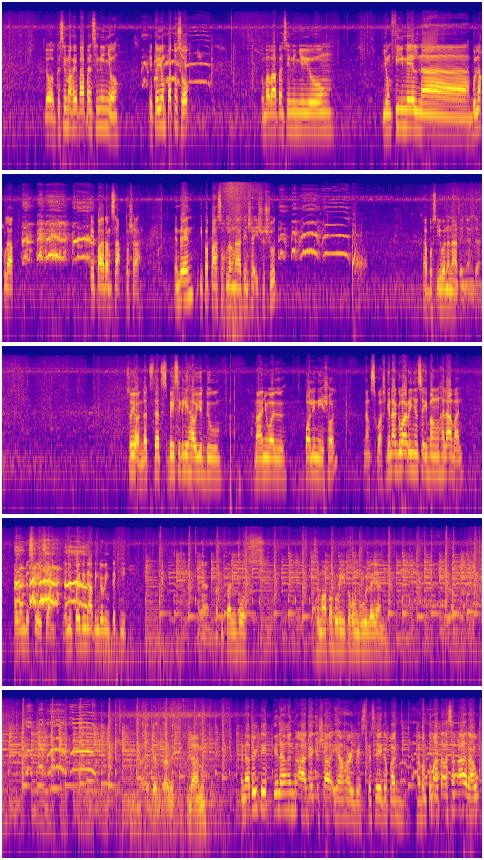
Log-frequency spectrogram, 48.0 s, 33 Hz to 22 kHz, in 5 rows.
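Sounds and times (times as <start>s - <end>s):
rooster crowing: 2.7s - 4.4s, 9.9s - 11.7s, 15.0s - 16.9s, 29.0s - 30.7s, 36.6s - 37.8s, 38.6s - 40.6s, 46.4s - 47.9s
background music: 31.6s - 48.0s.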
